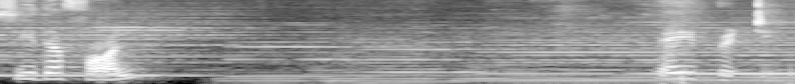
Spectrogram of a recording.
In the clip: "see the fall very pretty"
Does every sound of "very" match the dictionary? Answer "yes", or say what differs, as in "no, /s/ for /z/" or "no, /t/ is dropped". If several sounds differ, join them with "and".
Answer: no, /ɹ/ is dropped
